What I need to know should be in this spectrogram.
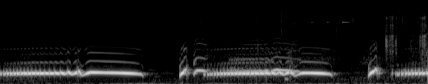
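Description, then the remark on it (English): A low, steady cooing call, presented as what a dinosaur may actually have sounded like, repeats in long, humming phrases, each opening with a brief rising swoop and holding a smooth tone, separated by short pauses. No one speaks. “According to new research, that cooing is much more likely what a dinosaur sounded like.”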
